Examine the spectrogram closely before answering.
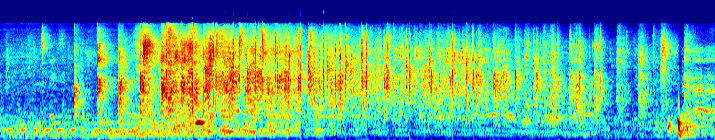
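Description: A congregation claps along in steady rhythm in a large echoing hall.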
